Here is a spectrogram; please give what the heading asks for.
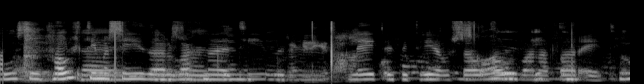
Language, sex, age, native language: Icelandic, female, 18-19, Icelandic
